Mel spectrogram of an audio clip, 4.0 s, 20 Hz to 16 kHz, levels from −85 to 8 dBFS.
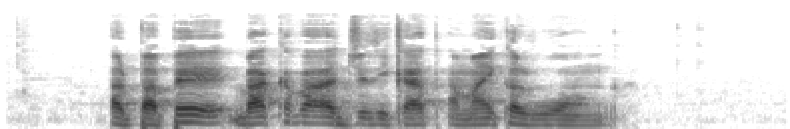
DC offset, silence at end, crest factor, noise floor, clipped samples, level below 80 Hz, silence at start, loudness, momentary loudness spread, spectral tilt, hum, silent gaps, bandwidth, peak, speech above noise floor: under 0.1%; 0.85 s; 18 dB; -70 dBFS; under 0.1%; -48 dBFS; 0.55 s; -19 LUFS; 10 LU; -4.5 dB/octave; none; none; 11 kHz; -2 dBFS; 51 dB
